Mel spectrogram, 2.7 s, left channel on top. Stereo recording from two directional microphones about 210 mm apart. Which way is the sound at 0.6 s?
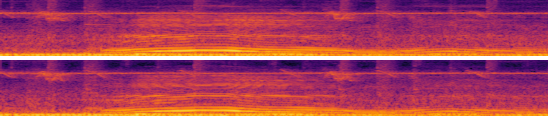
15° left (ahead or behind).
